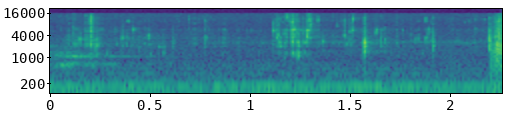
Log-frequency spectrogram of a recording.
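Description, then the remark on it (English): Whiskey poured into a glass, a few soft gurgling splashes and wet glugs over a low steady hum, with no talking. “We're going to do a little ASMR pour here.”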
